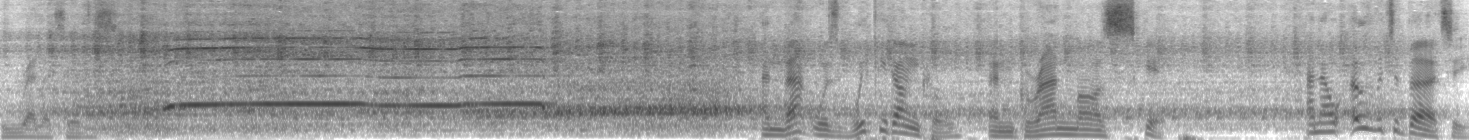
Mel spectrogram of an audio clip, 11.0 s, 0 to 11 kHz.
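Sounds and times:
steam train hissing steam and engine noise: 0.0s - 11.0s
speech: 0.2s - 1.2s, 5.7s - 8.9s, 9.8s - 11.0s
vintage steam train whistle: 1.2s - 4.9s.

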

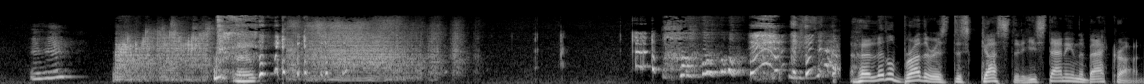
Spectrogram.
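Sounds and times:
speech: 0.3s - 0.8s, 8.6s - 11.4s
girl farting: 0.3s - 4.9s
laughter: 2.2s - 3.5s, 6.3s - 8.4s.

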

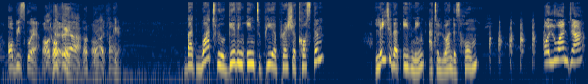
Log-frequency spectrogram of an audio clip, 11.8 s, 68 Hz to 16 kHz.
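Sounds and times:
speech: 0.2s - 2.5s, 3.7s - 6.5s, 7.5s - 10.0s, 10.9s - 11.7s
chickens clucking: 9.6s - 11.0s.

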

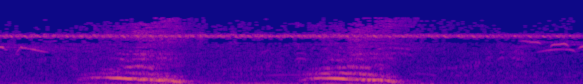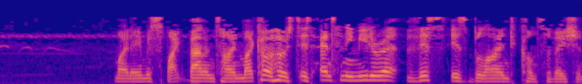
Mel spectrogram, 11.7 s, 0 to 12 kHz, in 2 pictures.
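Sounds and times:
lion roaring: 0.8s - 2.0s, 3.0s - 4.2s
speech: 7.0s - 11.6s.

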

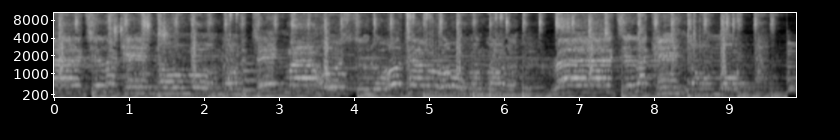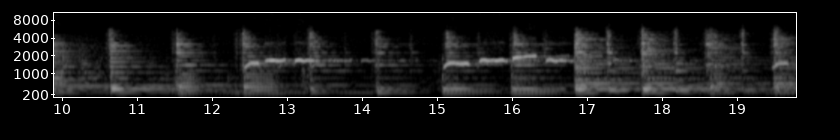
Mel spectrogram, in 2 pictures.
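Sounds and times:
person whistling a tune in long steady notes: 0.0s - 9.7s, 12.4s - 17.8s, 19.5s - 19.7s
plucked strummed music with regular beats: 0.0s - 19.7s.

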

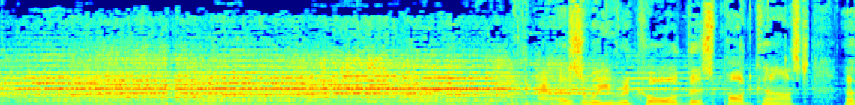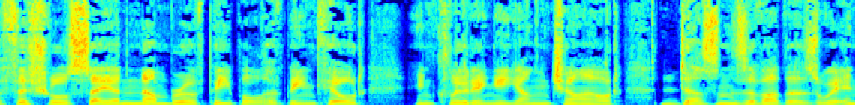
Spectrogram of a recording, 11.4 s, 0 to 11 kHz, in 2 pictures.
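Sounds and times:
low vehicle rumble: 0.0s - 5.8s
ambulance sirens blaring: 0.0s - 6.1s
speech: 3.8s - 11.3s.

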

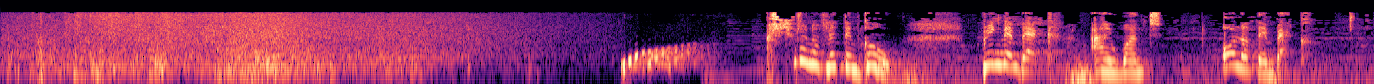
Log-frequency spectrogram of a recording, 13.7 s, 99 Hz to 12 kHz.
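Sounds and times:
ocean waves breaking on a shore: 0.0s - 7.0s
short tonal sound: 6.2s - 7.0s
speech: 8.1s - 13.1s.

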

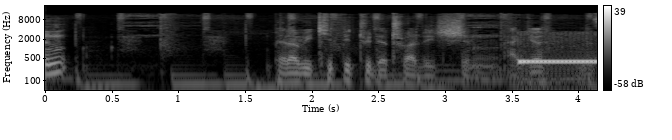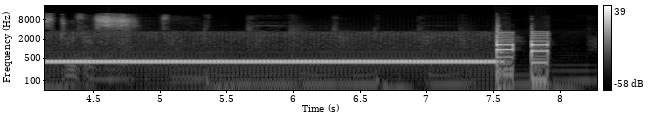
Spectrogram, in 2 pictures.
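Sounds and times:
speech: 0.0s - 0.3s, 1.7s - 5.1s
telephone line tone: 3.6s - 7.8s.

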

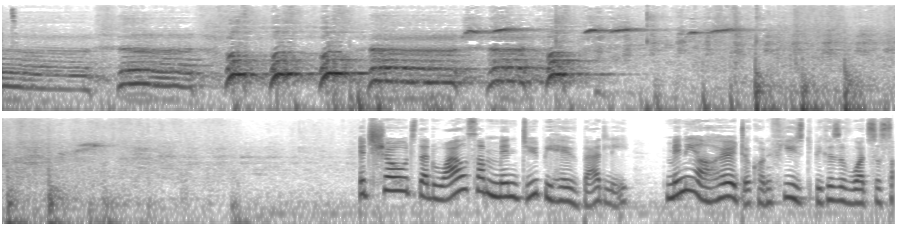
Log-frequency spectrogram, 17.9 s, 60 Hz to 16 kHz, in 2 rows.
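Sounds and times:
men imitating dogs with rising whiny howls: 0.0s - 6.0s
men imitating dogs barking in a stage play: 0.0s - 7.3s
speech: 12.7s - 17.8s.

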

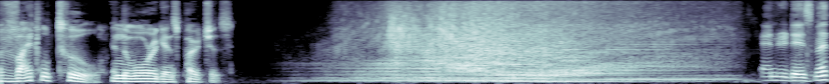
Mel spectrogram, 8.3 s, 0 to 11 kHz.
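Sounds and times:
speech: 0.0s - 2.4s, 7.6s - 8.2s
single-engine open-cockpit microlight aircraft engine and propeller droning at an airfield: 2.8s - 8.2s.

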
